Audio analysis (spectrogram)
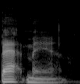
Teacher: You probably didn't hit the T when you said Batman. It's a glottal stop.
